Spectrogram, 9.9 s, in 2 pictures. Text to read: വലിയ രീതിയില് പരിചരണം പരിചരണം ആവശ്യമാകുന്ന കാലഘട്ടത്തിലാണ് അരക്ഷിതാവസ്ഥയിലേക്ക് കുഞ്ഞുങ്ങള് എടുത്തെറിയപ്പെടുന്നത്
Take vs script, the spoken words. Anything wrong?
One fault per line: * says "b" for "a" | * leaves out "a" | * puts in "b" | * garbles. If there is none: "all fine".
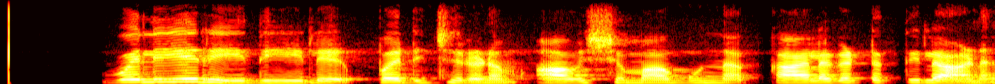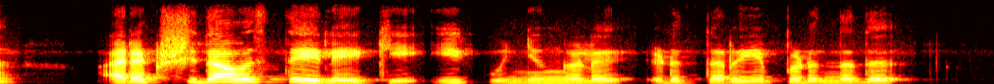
* leaves out "പരിചരണം"
* puts in "ഈ"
